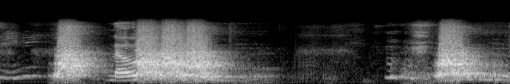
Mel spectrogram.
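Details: Dog barking at an army man poster board indoors, two loud harsh barks about three seconds apart, a person speaking softly between them.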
